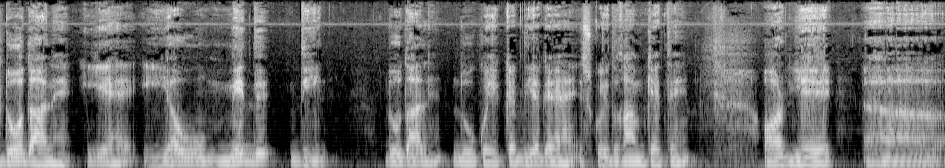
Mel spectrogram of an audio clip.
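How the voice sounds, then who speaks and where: Male recitation teacher from Pakistan, patient, explains sounds then chants slowly, mid-pitched, dry close sound. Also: husky, no room sound. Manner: patient, corrects pronunciation step by step, recites verses slowly in a drawn-out chant. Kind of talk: tajweed lesson, explaining and reciting.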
